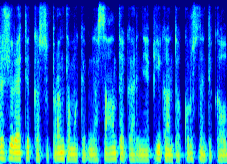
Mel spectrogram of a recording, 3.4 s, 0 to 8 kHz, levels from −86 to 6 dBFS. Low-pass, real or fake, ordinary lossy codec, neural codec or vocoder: 7.2 kHz; real; Opus, 16 kbps; none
